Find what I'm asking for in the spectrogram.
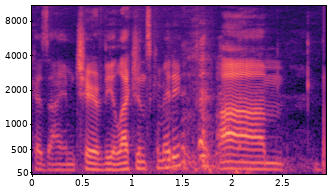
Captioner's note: laughing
